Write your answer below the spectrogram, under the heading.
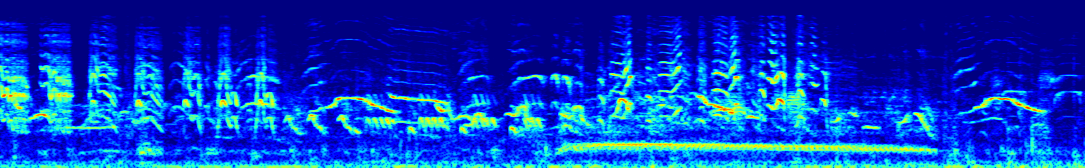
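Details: Caged semi-wild Black-throated Laughingthrush in Bình Chánh, Ho Chi Minh City, in dancing song with continual voice changes. Dense chattering, clicking and whistled phrases over a long sustained low tone, with a constant background hum.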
